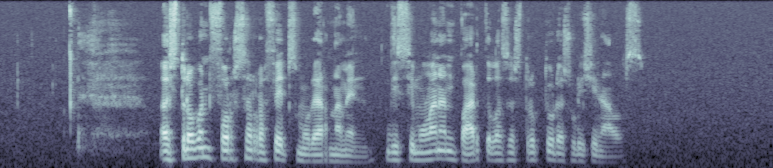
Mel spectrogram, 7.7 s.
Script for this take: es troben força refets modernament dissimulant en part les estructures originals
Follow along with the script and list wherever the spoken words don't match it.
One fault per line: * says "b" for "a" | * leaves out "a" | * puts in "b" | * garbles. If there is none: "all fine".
all fine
